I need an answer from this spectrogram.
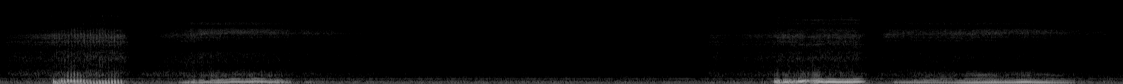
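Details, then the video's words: Big pig Queenie sleeping soundly, snoring in paired cycles: a rough low snort-like inhale then a longer rumbling exhale, the pair repeated after a quiet pause of several seconds. "Big Pig Snoozin' (HD Queenie Snoring Audio)"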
